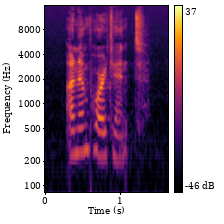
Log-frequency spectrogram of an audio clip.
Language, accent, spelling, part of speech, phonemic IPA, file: English, US, unimportant, adjective, /ˌʌnɪmˈpɔɹtənt/, En-us-unimportant.ogg
- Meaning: petty; not important or noteworthy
